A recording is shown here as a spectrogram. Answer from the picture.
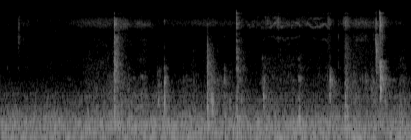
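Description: Faint mouth sounds of someone chewing a breaded spicy chicken fry, with a few soft clicks scattered through.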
